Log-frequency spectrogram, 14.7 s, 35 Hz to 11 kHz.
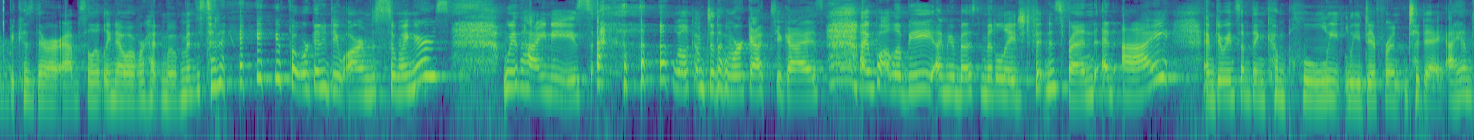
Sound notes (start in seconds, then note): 5.8 laughing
